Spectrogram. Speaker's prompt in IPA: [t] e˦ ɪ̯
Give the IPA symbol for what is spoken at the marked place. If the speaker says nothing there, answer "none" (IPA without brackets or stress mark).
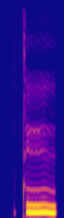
t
